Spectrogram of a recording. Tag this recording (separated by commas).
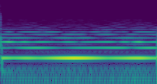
Keyboard (musical), Organ, Musical instrument, Music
